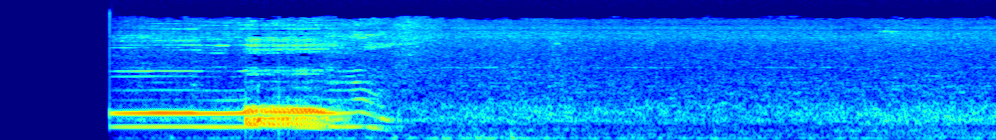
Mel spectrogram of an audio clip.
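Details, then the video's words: Alaskan Malamute howling outdoors in the evening after a walk, responding to a passing ambulance: one sustained, steady, tonal howl lasting about a second and a half, then falling away, followed by faint background hiss. "Alaskan Malamute is howling outside to a passing ambulance"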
